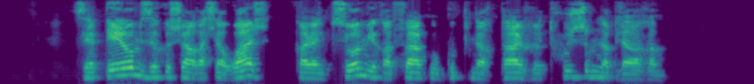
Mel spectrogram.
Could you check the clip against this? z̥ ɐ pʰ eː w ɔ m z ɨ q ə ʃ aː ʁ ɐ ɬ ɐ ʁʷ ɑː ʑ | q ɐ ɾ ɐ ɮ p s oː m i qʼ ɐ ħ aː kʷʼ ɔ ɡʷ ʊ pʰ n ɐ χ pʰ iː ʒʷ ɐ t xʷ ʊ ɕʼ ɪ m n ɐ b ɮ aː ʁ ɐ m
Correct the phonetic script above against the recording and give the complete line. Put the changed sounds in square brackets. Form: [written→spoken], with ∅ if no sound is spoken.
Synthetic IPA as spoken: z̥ ɐ pʰ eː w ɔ m z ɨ q ə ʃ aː ʁ ɐ ɬ ɐ ʁʷ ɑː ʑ | q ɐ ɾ ɐ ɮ p s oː m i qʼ ɐ [ħ→f] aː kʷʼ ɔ ɡʷ ʊ pʰ n ɐ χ pʰ [iː→aː] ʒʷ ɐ t xʷ ʊ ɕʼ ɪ m n ɐ b ɮ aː ʁ ɐ m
